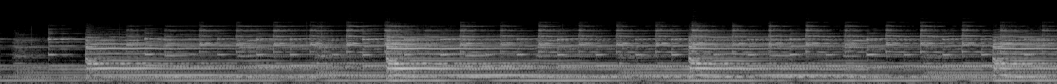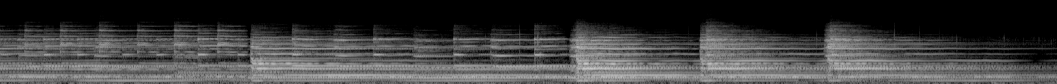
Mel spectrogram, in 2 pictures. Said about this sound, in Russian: Напоминающий звон небольших городских колоколен резко контрастирует с приподнятыми праздничными ростовскими звонами. В нем участвуют только средние колокола, а исполняет будничный звон один звонарь.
